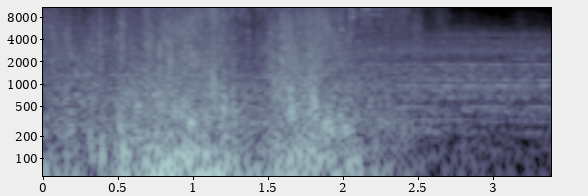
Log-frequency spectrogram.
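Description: Lightning crackles and bursts loudly.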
